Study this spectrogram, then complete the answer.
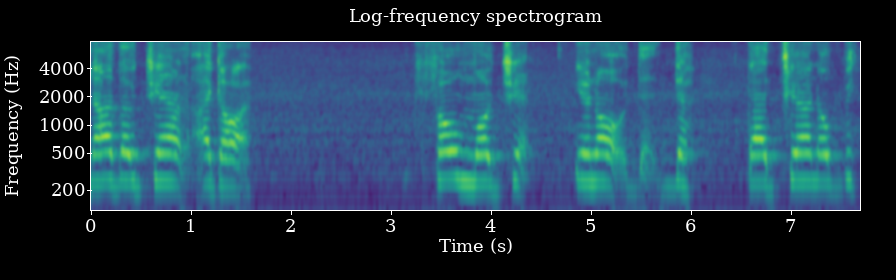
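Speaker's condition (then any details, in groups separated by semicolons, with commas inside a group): Cerebral palsy; affects hand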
